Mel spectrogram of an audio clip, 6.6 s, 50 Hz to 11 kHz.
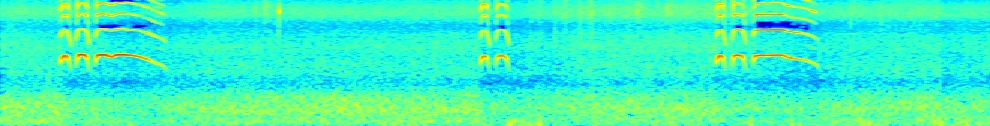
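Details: American Oystercatcher at Puerto Egas, Isla Santiago, Galápagos, January 2020, calling loudly while waiting for people to pass so it could walk back to its camouflaged eggs: three bursts of shrill clipped piping, each ending in a drawn-out falling whistle, over surf and wind.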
